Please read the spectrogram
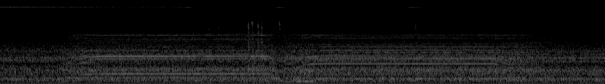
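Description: Desktop PC running as it boots with one memory stick removed: fans whirring with a steady whine that comes in about a second in and shifts pitch about three seconds in. No error beeps sound, the sign that the faulty memory stick is out and the machine is starting normally.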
